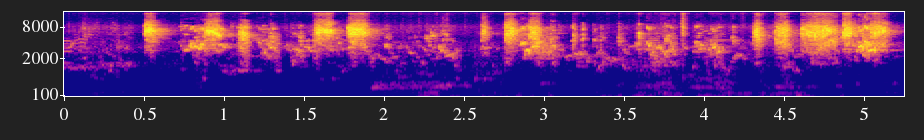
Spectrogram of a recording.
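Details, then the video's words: Young domestic chicks calling: quiet start, then sharp high peeps in clustered bursts, several birds overlapping, with faint low rustling underneath. "Cute Chicks Chirping Sounds"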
